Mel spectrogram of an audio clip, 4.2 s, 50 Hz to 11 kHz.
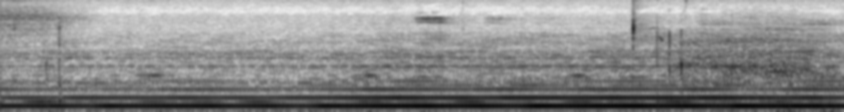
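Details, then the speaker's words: Early-1980s CEC-made Moss Heirloom Olympus 52-inch ceiling fan on low, about 55 RPM, at a likely factory trim setting: a steady, droning electrical buzz with ringing overtones. A pronounced buzz from the variable speed control. "So, as you can hear, this fan definitely has a very pronounced variable speed buzz to it. Definitely one of the loudest fans in that aspect that I own."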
